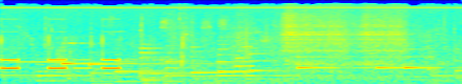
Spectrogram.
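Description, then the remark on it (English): A quick series of electronic keypad tones as Fielding dials a number on his mobile phone, short distinct beeps one after another at a steady pace, over a low background hum. “Fielding picks up his mobile phone and dials a number.”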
